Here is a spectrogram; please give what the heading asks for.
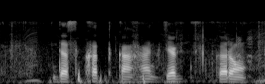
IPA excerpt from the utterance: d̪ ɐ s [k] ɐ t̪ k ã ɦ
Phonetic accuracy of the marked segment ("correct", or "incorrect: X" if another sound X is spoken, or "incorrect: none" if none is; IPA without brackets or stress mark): incorrect: kʰ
